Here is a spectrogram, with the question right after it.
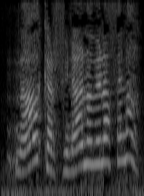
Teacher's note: Después van a ver otro proceso que todavía no hemos visto, que es la elisión de D intervocálica. Entonces, en lugar de decir nada, dice na, que al final no viene a cenar.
